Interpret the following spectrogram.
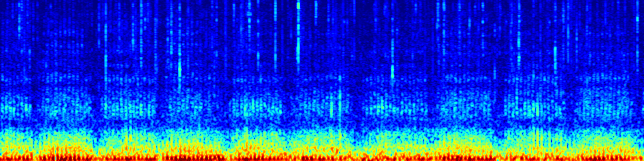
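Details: Domestic cat purring, paired with a cozy crackling fireplace: a low, steady rumble swelling and easing with each breath roughly every second, while sharp fire pops and crackles scatter over the top.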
